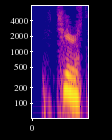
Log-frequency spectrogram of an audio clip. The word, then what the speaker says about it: Thiersch: So, in 1903, the German scholar Hermann Thiersch, you're the German guy, how do you pronounce that? T-H-E-I-R? Thiersch, there we go.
